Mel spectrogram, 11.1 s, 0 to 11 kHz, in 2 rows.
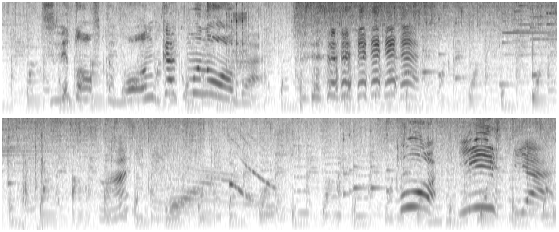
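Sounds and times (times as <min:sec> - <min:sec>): garden hose spraying water: 0:00.0 - 0:11.0
light background music: 0:00.0 - 0:11.0.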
